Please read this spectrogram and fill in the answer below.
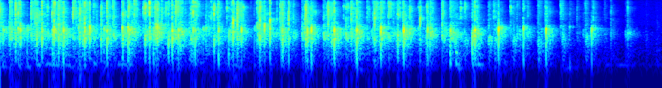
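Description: Audience applauding, the dense clapping thinning out and stopping near the end.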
